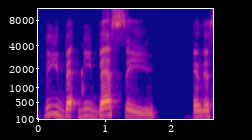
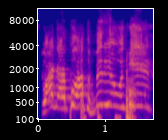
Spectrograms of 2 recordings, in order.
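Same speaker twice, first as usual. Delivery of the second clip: mock whine.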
